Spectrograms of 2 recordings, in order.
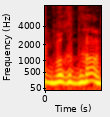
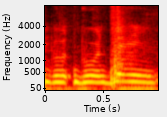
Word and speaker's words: Bourdain: Anthony Bourdin, merci pour ton sub. Merci Anthony Bourdin. Mais il se faut runner avec Tu sais ses que ça se beaux prononce Anthony Bourdain, merde.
